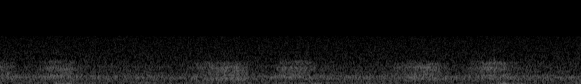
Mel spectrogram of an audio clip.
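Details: Daisy the cat purring as she rests, gentle rhythmic rumble with breathy swells every second or so, low and even in a quiet indoor setting.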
